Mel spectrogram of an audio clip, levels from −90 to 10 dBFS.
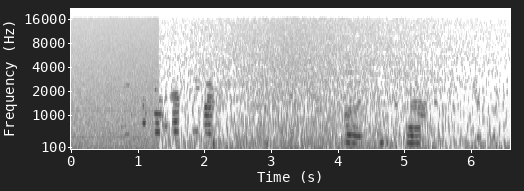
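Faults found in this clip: Overdone noise removal, 1.32 s to end of clip. Background room noise, about 11 dB below speech, drops and breaks up into twinkling musical-noise specks. Probable component: noise suppressor set too aggressive, gating individual frequency bands near its noise estimate and taking low-level speech energy with them. Spectrogram: isolated bright dots scattered over dark background, ragged holes in speech harmonics. Waveform: quiet floor between phrases.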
